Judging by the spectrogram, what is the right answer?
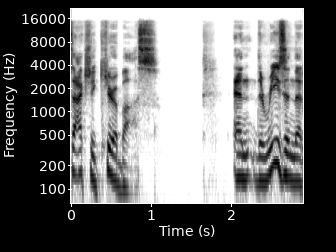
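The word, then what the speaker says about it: Kiribati: you think think that's cbati but it's actually kirbas and the reason that it's that is because that TI at the end they took the French pronunciation of that and that's their orthography my old enem is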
